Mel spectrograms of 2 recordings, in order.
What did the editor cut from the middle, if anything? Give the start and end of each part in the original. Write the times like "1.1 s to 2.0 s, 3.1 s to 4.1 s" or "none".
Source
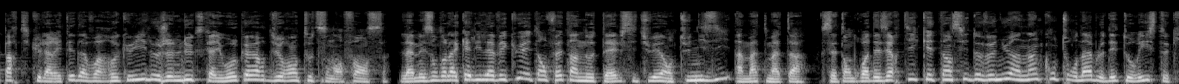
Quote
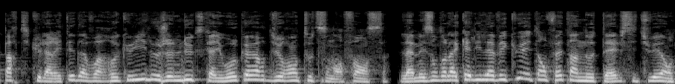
none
